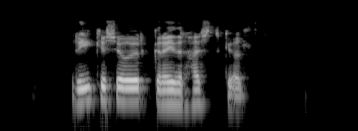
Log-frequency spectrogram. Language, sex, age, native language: Icelandic, male, 20-29, Icelandic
